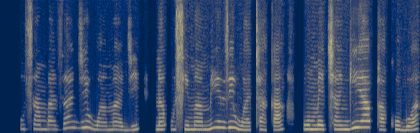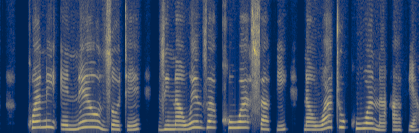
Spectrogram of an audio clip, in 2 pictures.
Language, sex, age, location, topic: Swahili, female, 25-35, Nairobi, government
